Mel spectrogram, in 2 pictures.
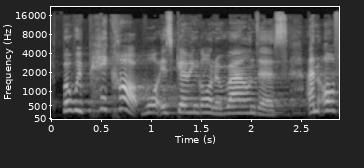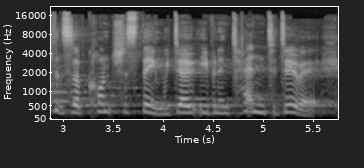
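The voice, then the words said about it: Strong Geordie English accent. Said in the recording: “I also have a really strong Geordie accent. So sometimes my accent as well is all over the place.”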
